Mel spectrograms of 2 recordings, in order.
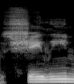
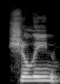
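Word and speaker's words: Shailene: and I' I've sorry if I pronounced this name wrong, Shayene Woodley. Shelene Yeah, Shelene Woodley.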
